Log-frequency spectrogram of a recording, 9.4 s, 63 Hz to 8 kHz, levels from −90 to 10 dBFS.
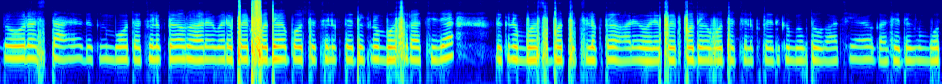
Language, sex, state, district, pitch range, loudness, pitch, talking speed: Hindi, female, Bihar, Araria, 255-270 Hz, -26 LUFS, 265 Hz, 280 wpm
